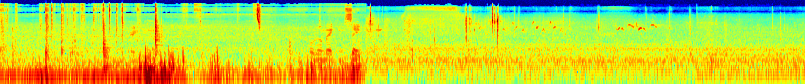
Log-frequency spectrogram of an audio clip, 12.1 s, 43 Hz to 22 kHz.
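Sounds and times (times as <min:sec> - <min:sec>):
outdoor background noise over water: 0:00.0 - 0:12.0.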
